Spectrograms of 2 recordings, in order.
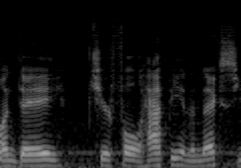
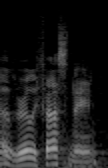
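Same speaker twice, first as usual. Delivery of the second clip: fake interest, clearly insincere. Speaker responding to a rumor about the Blood Moon, in an insincere tone. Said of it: "I'm sure that sounded very genuine".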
